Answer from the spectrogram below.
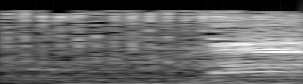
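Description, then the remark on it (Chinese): Sheep bleating from a flock being driven along, a low murmur of baas that swells into a louder, wavering bleat near the end, with no voices present. “过了一会儿，先生又赶着羊群都到了前面”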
